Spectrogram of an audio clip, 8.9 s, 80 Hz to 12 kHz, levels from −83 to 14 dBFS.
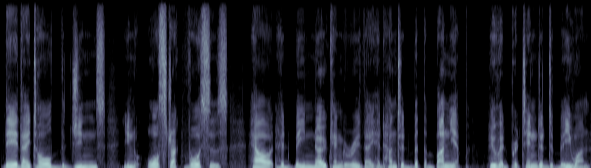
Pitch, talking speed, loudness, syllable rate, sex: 110 Hz, 185 wpm, -18 LUFS, 4.7 syllables/s, male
